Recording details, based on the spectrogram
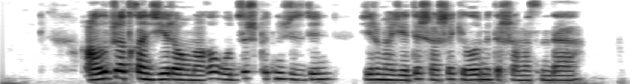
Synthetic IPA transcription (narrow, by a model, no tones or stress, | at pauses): ɑ̰lˠəpʒɑt̪qɑnʒe̞ɾɑwmɑʁəwo̞t̪əzʏʃpʏt̪ɪnʒʏzd̪e̞n | ʒijəɾmɑʒe̞t̪ɪʃɑʃəkʲilˠo̞mʲe̞t̪rʃɑmɑsənd̪ɑ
